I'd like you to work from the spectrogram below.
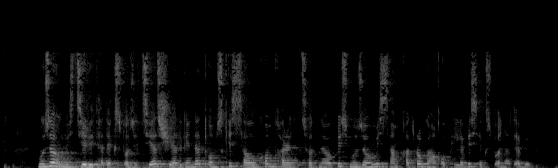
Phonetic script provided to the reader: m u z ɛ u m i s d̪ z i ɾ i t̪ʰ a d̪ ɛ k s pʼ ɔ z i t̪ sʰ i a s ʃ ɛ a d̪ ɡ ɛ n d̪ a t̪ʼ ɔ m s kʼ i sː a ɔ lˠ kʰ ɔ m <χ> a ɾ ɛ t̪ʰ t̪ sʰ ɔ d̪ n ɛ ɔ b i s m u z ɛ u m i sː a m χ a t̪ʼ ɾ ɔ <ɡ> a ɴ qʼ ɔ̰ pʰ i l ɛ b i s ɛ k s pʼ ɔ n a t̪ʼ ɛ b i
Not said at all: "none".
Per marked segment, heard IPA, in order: χ, ɡ

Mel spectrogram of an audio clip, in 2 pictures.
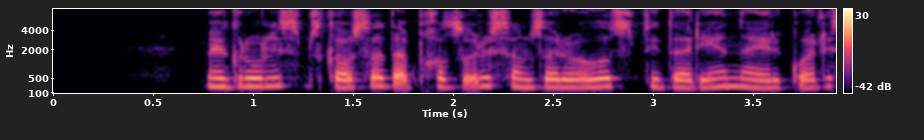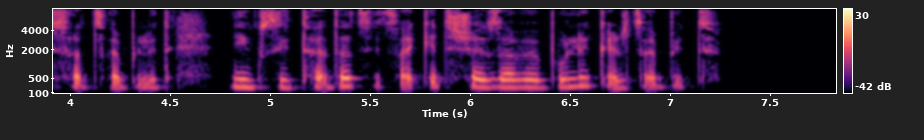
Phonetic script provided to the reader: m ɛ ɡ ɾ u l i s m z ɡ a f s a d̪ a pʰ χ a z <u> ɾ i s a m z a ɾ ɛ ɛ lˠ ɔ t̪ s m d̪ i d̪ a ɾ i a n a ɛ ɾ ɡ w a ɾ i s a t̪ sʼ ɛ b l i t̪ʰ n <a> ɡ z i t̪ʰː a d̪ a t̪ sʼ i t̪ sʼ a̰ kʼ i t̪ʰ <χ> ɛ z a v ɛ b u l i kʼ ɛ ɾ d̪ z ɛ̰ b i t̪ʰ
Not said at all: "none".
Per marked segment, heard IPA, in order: u, i, ʃ

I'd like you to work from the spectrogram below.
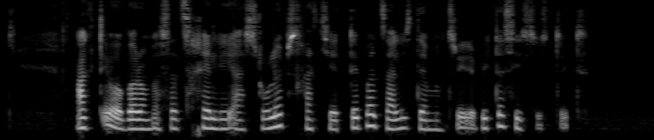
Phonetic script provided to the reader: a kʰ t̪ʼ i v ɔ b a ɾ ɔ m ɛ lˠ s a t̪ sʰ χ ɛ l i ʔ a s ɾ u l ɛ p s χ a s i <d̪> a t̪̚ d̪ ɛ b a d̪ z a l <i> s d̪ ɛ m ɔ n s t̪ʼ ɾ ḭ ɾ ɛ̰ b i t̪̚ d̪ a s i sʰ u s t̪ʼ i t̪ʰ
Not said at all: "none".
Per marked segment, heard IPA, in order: none, i

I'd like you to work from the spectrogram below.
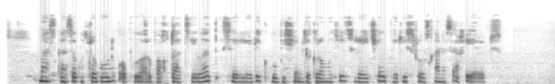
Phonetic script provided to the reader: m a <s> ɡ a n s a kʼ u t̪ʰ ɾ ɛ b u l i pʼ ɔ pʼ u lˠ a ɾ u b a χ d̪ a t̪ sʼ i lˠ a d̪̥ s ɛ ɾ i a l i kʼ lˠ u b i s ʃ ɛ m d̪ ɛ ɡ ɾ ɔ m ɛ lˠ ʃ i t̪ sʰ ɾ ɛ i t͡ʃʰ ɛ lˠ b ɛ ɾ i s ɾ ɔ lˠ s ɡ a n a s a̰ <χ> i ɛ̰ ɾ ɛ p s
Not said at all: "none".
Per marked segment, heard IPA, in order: s, χ

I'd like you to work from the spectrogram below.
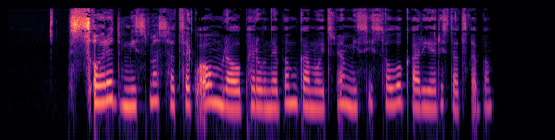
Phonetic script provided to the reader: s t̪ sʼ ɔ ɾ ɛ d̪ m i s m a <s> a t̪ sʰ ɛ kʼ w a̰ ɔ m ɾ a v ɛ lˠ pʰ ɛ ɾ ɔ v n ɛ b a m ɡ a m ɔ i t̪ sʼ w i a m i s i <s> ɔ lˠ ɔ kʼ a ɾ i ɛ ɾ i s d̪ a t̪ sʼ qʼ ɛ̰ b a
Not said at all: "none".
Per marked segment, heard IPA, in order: s, s

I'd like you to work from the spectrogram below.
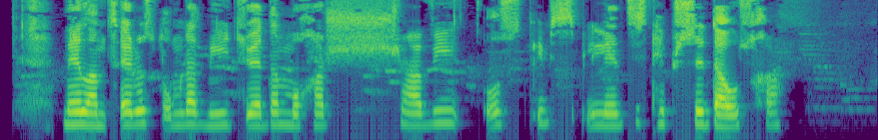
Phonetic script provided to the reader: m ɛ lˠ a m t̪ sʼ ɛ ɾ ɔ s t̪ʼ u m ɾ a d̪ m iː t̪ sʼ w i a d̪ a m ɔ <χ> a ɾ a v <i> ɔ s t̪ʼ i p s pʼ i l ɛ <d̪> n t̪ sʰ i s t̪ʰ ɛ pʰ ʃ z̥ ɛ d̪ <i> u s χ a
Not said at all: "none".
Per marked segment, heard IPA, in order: χ, i, none, a

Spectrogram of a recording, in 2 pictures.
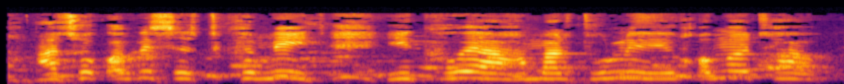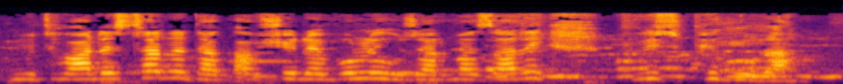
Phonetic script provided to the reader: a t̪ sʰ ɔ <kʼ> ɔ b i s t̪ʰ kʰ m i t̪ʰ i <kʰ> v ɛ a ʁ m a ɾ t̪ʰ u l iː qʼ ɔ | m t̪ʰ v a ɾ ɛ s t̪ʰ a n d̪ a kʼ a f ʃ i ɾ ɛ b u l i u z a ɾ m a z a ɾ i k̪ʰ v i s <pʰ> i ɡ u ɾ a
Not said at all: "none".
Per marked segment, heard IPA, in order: kʼ, kʰ, pʰ

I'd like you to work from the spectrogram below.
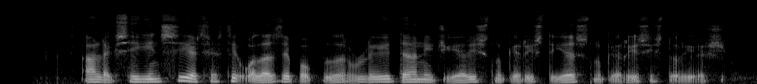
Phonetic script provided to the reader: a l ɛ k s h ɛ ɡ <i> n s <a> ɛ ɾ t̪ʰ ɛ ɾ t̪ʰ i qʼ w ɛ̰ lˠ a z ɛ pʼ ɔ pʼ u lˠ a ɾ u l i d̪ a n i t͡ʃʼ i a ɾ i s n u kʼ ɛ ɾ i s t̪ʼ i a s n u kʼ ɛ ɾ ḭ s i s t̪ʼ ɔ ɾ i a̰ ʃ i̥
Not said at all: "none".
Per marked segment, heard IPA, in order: i, i

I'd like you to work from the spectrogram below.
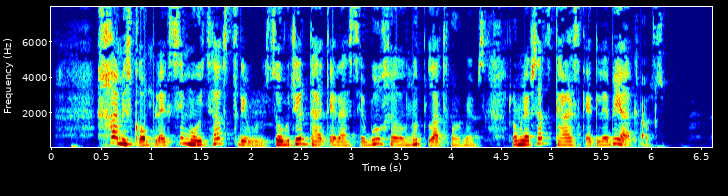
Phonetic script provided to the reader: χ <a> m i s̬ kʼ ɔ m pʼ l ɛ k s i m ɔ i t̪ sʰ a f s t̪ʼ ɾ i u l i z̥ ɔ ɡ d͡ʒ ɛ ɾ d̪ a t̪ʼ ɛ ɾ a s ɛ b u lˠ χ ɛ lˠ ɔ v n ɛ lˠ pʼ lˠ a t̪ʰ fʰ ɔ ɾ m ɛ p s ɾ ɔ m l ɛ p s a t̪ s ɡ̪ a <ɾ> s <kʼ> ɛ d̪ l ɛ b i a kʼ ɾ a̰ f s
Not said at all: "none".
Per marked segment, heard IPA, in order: a, ɾ, kʼ

